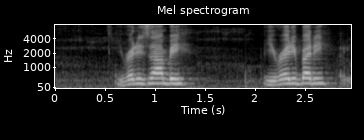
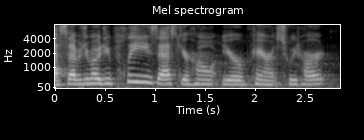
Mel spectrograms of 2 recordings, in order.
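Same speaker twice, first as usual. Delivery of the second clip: ordinary talk, nothing marked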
